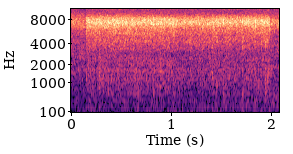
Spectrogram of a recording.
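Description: Pork chops sizzling in oil in a pan at medium-high heat, a steady bright hiss that continues evenly and close up without pause.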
